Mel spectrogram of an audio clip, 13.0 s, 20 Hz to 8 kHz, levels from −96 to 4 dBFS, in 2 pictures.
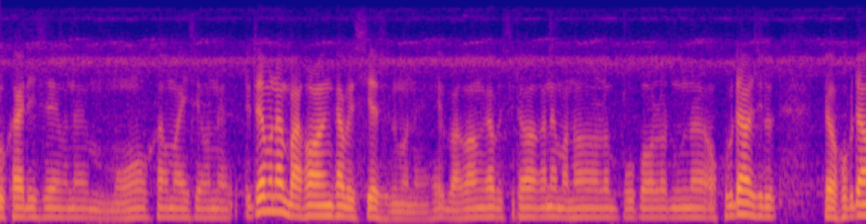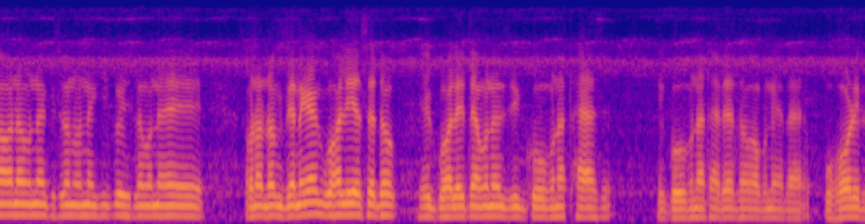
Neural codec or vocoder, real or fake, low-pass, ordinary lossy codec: none; real; 7.2 kHz; Opus, 24 kbps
